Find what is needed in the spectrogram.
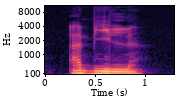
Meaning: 1. adroit, skillful 2. slick, nifty
- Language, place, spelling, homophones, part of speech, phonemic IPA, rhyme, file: French, Paris, habile, habiles, adjective, /a.bil/, -il, Fr-habile.ogg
